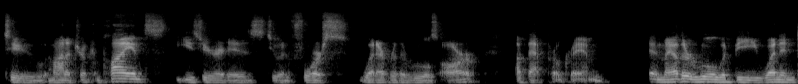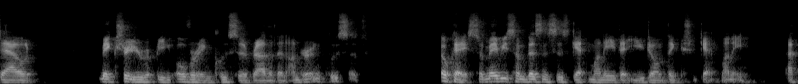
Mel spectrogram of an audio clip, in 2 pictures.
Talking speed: 180 wpm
